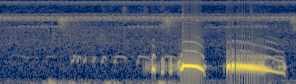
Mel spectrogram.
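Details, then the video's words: Spotted dove lure call used to draw other doves into calling: a few soft low coos, then two louder, mellow hooted notes that slur downward. "SUARA PIKAT TERKUKUR LAMBUNG GUK MEMBUAT TEKUKUR LAIN IKUTAN GACOR"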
